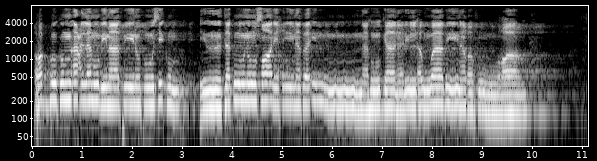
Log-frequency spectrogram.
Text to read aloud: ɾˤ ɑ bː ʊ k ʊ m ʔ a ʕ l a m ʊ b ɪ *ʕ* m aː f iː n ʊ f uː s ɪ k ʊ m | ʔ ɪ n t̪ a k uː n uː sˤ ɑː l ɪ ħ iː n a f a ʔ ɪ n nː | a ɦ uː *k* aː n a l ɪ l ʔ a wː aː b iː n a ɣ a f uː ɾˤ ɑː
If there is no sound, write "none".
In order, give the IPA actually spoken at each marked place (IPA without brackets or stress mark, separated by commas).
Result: none, k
